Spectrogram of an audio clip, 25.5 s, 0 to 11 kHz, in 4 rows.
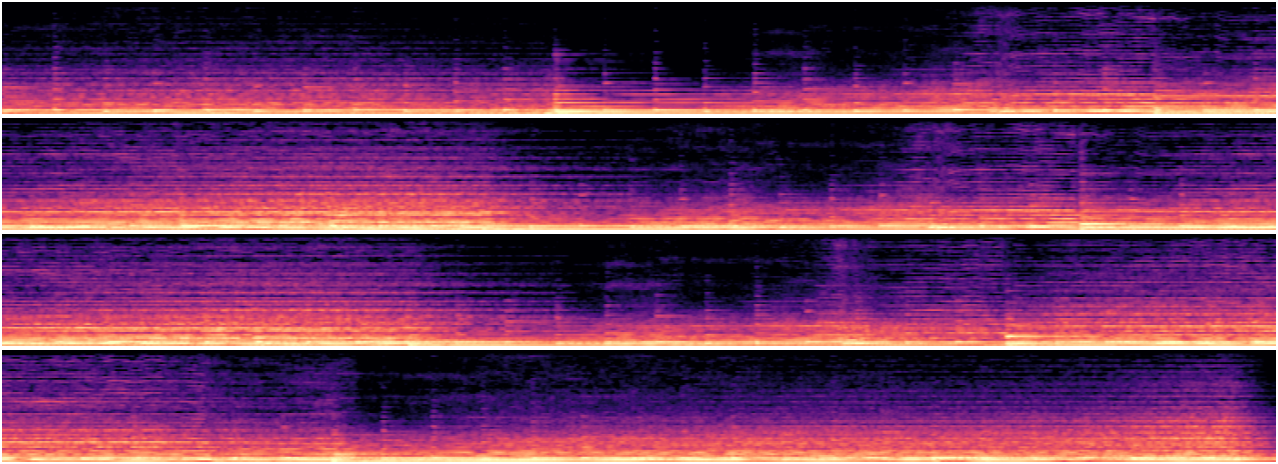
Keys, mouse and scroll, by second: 3.3-3.6 typing, 4.5 double click, 14.2-16.0 scroll up 1, 16.6 alt+click, 21.3 right click, 22.5 shift+click.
